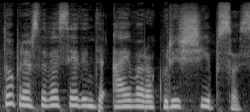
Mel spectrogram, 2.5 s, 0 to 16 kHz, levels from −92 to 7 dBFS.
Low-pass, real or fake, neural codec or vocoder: 14.4 kHz; fake; vocoder, 44.1 kHz, 128 mel bands, Pupu-Vocoder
